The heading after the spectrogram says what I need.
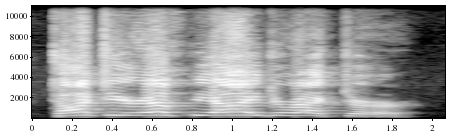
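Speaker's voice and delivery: very high, slow yell. Retelling yelling at the screen during a speech: imitating own yelling at screen. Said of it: "I'm yelling at the screen going".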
